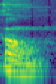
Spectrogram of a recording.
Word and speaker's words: Om: As a first step, you can start by chanting Om, pronounced by Om, O-M, Om, it's the same thing.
